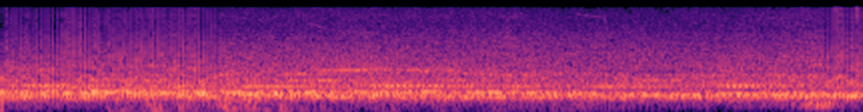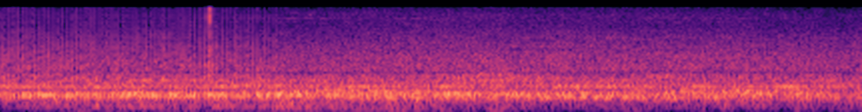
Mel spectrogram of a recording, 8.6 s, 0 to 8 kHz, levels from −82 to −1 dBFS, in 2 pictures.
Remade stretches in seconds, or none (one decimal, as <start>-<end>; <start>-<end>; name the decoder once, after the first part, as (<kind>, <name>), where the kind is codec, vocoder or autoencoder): 0.0-1.1 (vocoder, BigVGAN v2); 4.1-5.7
